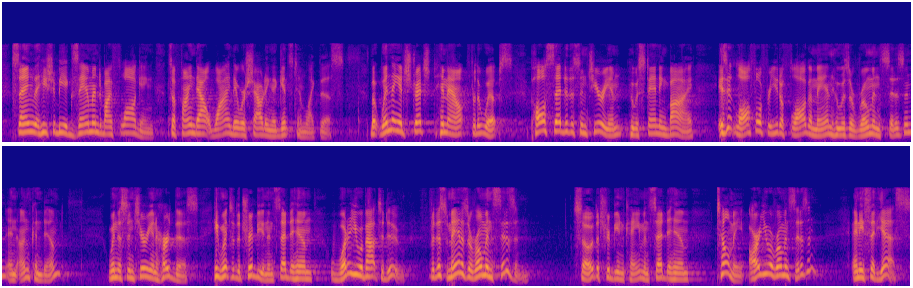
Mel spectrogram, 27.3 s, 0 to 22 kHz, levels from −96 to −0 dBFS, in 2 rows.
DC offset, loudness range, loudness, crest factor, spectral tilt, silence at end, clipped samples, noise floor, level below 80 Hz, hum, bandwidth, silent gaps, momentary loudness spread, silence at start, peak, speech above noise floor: under 0.1%; 4 LU; -31 LUFS; 18 dB; -6 dB/octave; 0 s; under 0.1%; -71 dBFS; -74 dBFS; none; 7.6 kHz; none; 12 LU; 0.15 s; -12 dBFS; 40 dB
